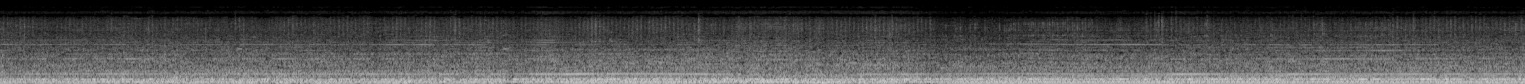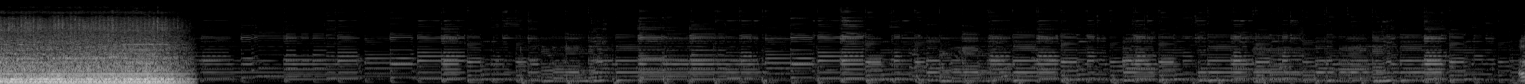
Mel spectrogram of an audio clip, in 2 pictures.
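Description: Tractor engine running steadily under load while mowing a clover field. About two-thirds of the way through it cuts off abruptly, giving way to soft guitar music.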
